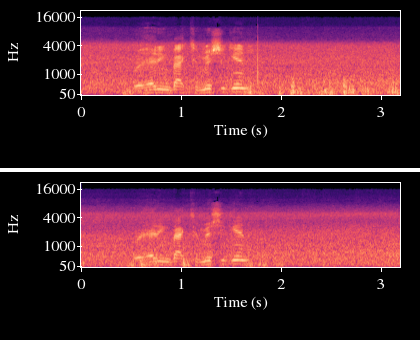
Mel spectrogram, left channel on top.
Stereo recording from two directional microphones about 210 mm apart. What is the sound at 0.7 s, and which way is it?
Speech, 20° left (ahead or behind).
